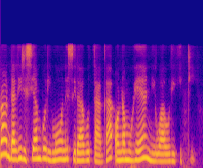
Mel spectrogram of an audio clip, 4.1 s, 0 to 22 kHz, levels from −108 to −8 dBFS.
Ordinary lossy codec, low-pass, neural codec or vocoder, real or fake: none; 7.2 kHz; codec, 16 kHz, about 1 kbps, DyCAST, with the encoder's durations; fake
